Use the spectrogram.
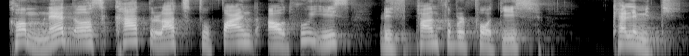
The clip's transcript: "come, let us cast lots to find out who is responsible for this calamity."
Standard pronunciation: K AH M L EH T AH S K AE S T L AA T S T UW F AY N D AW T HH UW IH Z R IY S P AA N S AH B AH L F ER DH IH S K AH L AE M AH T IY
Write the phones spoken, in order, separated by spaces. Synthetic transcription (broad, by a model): K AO M N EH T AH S K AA T L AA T T UW F AY N D AW T HH UW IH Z R IY S P AA N S AH B AH L F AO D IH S K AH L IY M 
